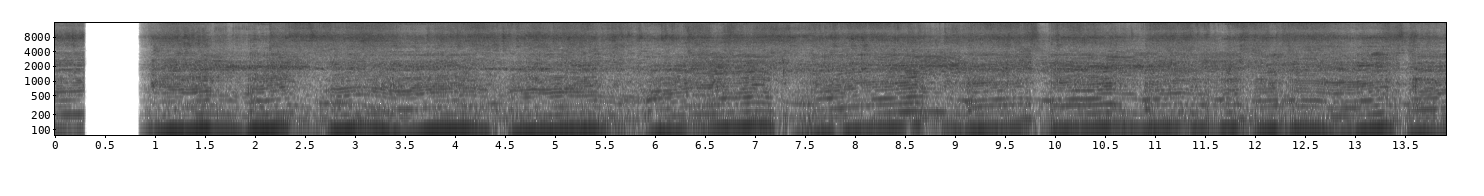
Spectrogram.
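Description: A brush cutter engine whines steadily while cutting grass.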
